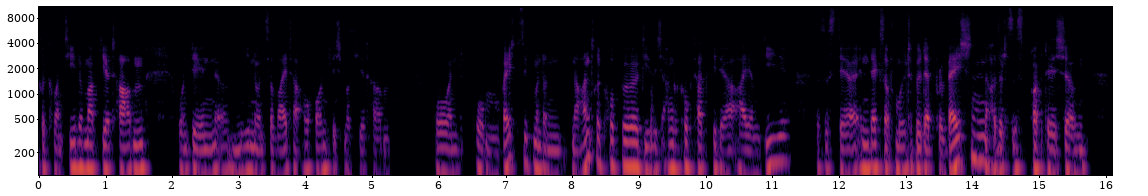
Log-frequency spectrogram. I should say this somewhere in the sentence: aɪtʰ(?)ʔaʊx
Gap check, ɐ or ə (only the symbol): ɐ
